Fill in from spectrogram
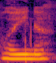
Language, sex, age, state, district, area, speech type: Nepali, female, 18-30, West Bengal, Kalimpong, rural, read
